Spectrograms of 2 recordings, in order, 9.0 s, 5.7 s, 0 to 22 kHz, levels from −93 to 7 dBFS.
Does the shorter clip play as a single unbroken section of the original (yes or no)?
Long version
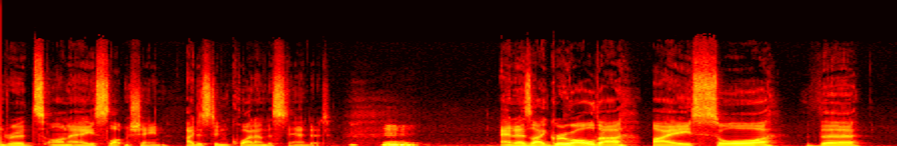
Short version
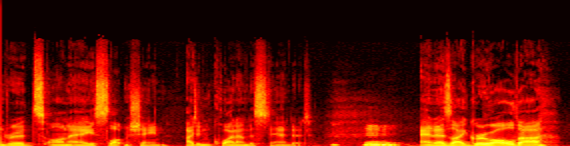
no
